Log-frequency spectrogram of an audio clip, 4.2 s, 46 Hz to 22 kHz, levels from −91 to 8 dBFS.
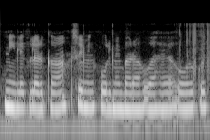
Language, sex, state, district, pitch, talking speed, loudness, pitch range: Hindi, female, Chandigarh, Chandigarh, 190 Hz, 155 wpm, -15 LUFS, 185-195 Hz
